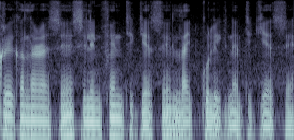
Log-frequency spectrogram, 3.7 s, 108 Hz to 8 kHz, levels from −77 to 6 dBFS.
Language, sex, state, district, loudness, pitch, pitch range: Nagamese, male, Nagaland, Dimapur, -17 LUFS, 100 Hz, 95-105 Hz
